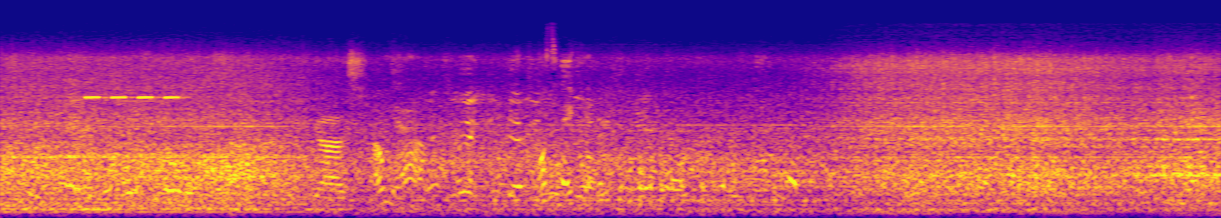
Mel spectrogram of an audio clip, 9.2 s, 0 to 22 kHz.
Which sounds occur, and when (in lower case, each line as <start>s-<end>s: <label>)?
0.0s-9.1s: heavy engine (low frequency)
0.6s-1.4s: fire alarm
2.3s-5.2s: conversation
2.3s-2.7s: man speaking
2.8s-3.2s: female speech
3.3s-4.6s: man speaking
4.0s-4.5s: female speech
4.8s-5.2s: man speaking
